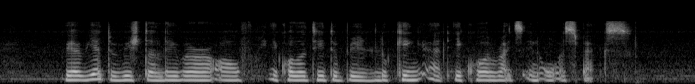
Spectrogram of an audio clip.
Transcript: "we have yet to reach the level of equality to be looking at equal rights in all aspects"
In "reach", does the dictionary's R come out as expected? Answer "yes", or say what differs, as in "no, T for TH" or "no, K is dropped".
no, W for R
